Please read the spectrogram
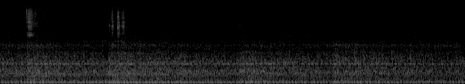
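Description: Sonalika DI 35 tractor's diesel engine running steadily and faintly as it pulls a two-bottom reversible mouldboard plough through the soil, with two light ticks about a second apart near the start. It runs unlaboured, which the owner takes as the tractor carrying no load from the plough.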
